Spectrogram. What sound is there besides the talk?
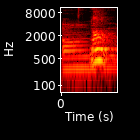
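dog barking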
